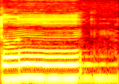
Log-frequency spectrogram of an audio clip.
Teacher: تن تنوین ہے، غنہ کریں گے، غنے کو ایک الف مدار میں لمبا کریں گے۔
